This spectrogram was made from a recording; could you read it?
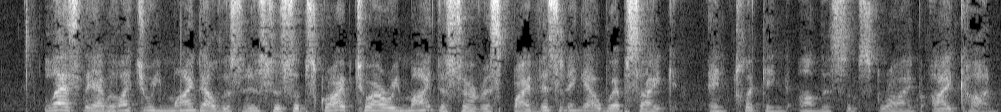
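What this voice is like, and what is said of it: Weak, strained, sore-throated voice. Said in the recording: “apologize for my voice ... I am still fighting a throat infection ... I'm gaining my voice back a little bit, but it's pretty painful”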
